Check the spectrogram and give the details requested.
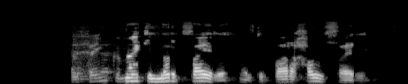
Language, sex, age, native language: Icelandic, male, 40-49, Icelandic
